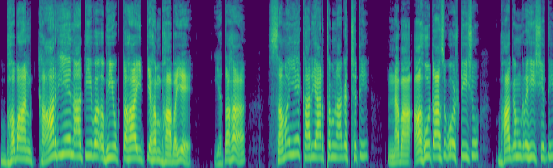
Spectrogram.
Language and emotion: Sanskrit, angry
